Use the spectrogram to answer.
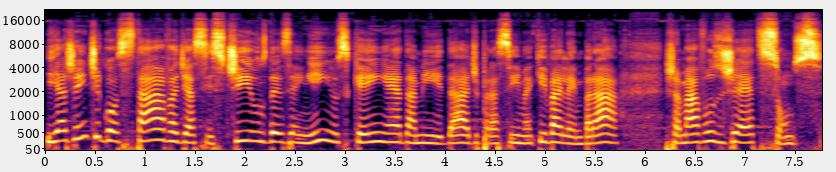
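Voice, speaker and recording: A woman's fairly high-pitched voice, an ordinary speaking voice, with ordinary pitch variation at a fairly slow pace. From Brazil, Rio Grande do Sul. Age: 60s. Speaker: spiritist lecturer. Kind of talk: lecture. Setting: spiritist center with audience.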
